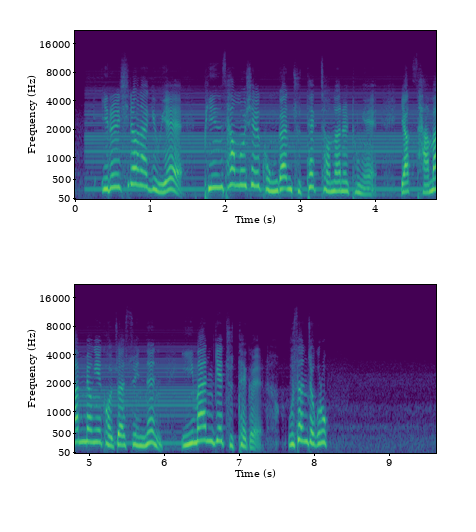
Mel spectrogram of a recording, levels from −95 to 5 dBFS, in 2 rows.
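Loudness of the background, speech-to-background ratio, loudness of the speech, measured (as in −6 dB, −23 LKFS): −43.5 LKFS, 19.5 dB, −24.0 LKFS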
